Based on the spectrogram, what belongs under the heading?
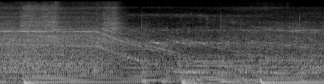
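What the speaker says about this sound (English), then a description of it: "The first thing I like to do is just make a starter miter cut" A power saw makes a starter miter cut through wood for a DIY table, its tonal whine running steadily at close range with brief dips and bursts as the blade bites, no talking.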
